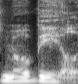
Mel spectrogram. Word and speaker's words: Mobile: So, it's not something that moves. It's something that hangs down above a baby crib.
